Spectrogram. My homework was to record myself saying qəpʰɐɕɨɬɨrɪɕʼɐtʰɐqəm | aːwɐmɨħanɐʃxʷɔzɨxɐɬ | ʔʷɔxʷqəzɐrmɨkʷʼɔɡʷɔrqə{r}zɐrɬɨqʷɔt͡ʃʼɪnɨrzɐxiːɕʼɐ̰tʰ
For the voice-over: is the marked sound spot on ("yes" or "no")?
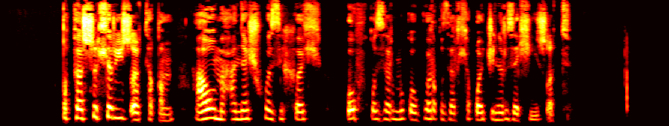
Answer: no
